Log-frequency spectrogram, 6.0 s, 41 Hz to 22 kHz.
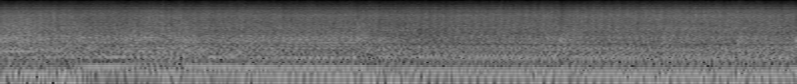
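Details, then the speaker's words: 1968 AMC Rambler American 401 V8, first start after a rebuild and ten years sitting: deep steady rumble with a slightly lumpy beat and throttle blips, no knocking. Running fine but needs tuning; it got hot and was shut down. "It's not doing too bad. We got a lot of tuning to do, but that's a good start. Man, it's good to hear that thing run."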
